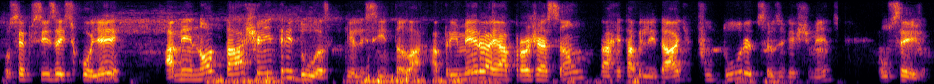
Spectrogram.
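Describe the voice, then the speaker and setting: A consultant appearing as a guest walks listeners through investment rules one step at a time, talking fast and frequently tagging on "né?" to check they're following. His voice is a little high and gravelly, and the dull, lo-fi recording carries background noise.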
